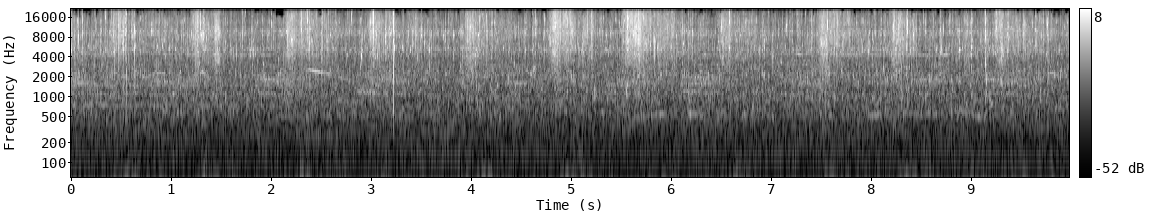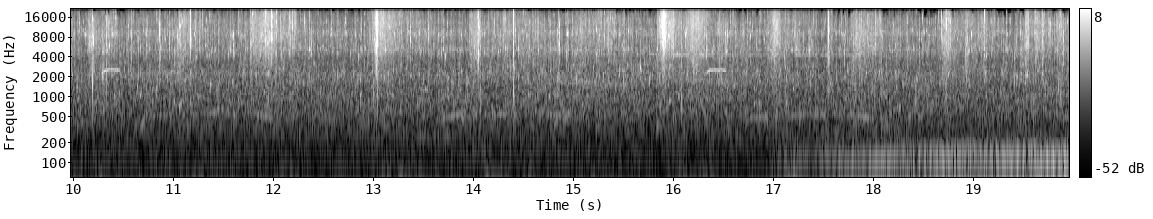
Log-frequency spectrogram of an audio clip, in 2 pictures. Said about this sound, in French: Nous allons suivre un instant ce ruisseau. Peut-être qu'il nous mènera à quelque chose d'intéressant.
